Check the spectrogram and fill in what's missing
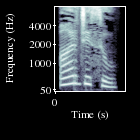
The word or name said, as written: ಆರ್ಜಿಸು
